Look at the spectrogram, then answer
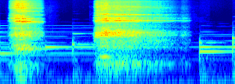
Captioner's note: exhale; inhale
